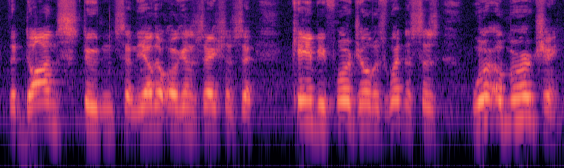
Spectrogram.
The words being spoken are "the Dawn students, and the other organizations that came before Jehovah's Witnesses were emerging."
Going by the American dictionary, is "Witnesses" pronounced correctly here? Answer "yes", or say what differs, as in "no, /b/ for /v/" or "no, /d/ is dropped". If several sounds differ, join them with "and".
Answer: yes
